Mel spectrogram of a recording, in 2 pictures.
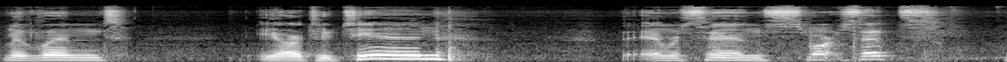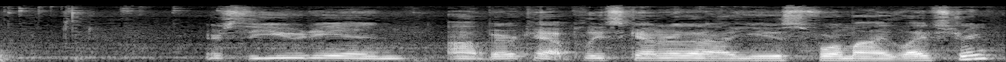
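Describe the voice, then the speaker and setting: A man hosting a casual home show-and-tell video, speaking informally and a little haltingly with enthusiastic asides. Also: medium pitch, slight background noise. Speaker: hobbyist video creator and host. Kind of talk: casual show-and-tell narration of a radio collection. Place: indoors at home.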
